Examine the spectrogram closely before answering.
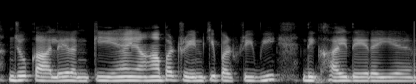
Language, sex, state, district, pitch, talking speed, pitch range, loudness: Hindi, female, Uttar Pradesh, Budaun, 175 Hz, 215 wpm, 170-190 Hz, -15 LUFS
